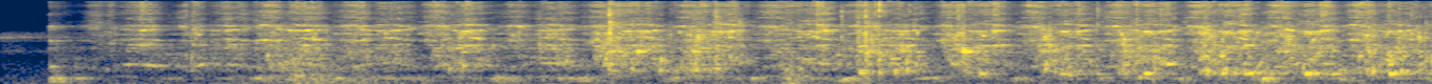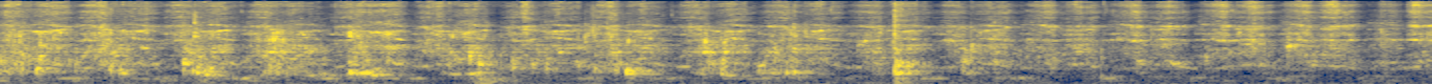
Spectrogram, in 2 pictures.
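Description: A warm mixture of two milks for frozen yogurt is stirred in a saucepan off the heat, with steady, rhythmic scraping and rubbing strokes repeating throughout.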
